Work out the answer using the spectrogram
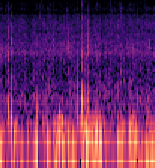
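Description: Rain falling over a steady hiss, with drops striking a close surface in irregular low thuds and a few sharp taps.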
